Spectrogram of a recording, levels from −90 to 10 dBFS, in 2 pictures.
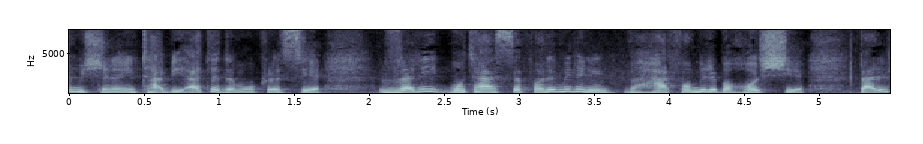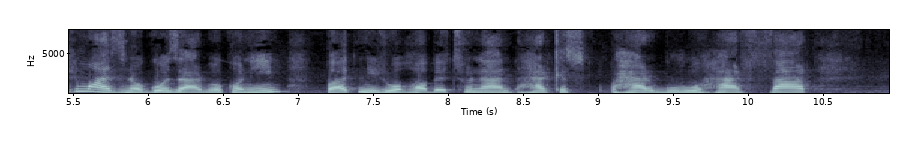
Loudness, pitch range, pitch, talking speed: -19 LUFS, 190-230 Hz, 210 Hz, 150 wpm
